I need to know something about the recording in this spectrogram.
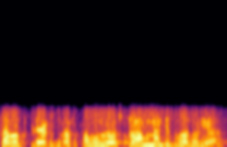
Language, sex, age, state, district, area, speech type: Odia, female, 18-30, Odisha, Boudh, rural, conversation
